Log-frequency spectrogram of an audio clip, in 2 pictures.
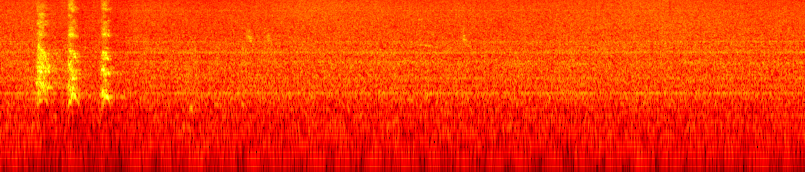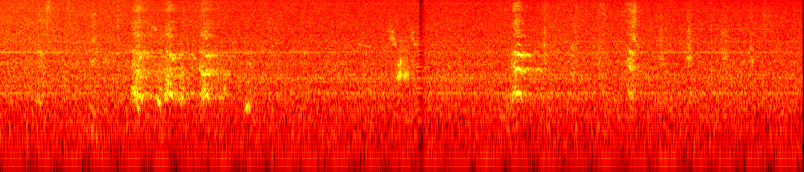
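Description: Small puppy yapping in short, high barks: three quick ones right at the start, a burst of several around the middle, then a few single yaps near the end, over a steady background hum.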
